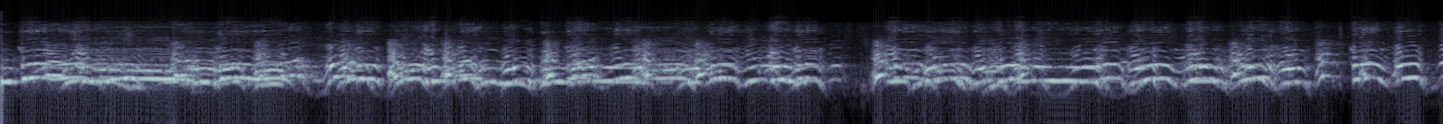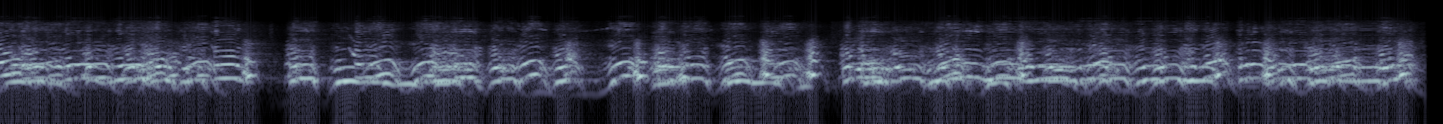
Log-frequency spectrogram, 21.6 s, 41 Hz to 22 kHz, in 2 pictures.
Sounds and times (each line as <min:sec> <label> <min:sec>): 0:00.0 pack of hunting hounds belling 0:21.6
